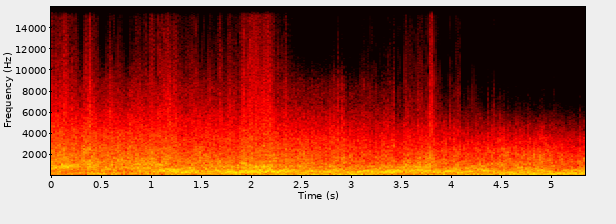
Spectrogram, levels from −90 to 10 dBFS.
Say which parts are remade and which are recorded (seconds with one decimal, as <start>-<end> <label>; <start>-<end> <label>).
0.0-5.3 recorded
